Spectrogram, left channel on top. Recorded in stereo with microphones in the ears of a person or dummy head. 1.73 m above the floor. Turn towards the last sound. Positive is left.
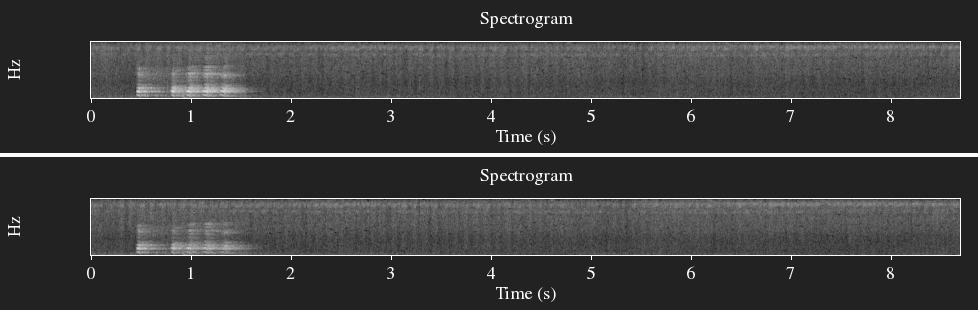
turn(degrees=55)  # may be behind; listen again after turning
